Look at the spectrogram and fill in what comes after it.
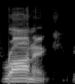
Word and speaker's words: Ronick: The name is pronounced Ronick. It rhymes with tonic.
